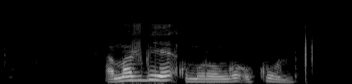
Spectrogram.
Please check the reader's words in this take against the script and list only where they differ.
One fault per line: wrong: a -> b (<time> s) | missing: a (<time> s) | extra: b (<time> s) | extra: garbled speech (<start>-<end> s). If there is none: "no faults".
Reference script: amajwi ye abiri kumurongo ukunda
missing: abiri (1.7 s)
